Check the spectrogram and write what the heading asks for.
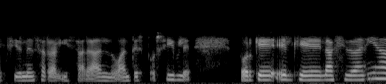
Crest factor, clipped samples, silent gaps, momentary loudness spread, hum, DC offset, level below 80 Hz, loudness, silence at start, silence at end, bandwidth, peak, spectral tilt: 18 dB; under 0.1%; none; 9 LU; none; under 0.1%; -70 dBFS; -30 LUFS; 0.05 s; 0 s; 8.4 kHz; -12 dBFS; -6 dB/octave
